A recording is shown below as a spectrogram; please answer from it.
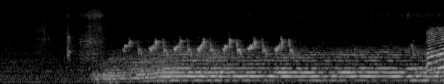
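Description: A domestic pigeon calling, starting about a second in: one long steady note with quick chirps repeating over it about five times a second.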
